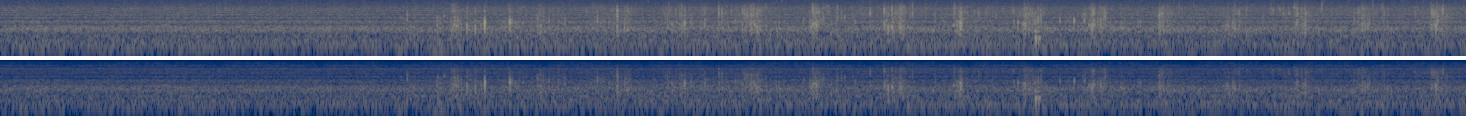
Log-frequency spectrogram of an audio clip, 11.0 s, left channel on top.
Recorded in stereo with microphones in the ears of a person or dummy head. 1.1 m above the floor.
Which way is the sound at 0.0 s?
75° left (ahead or behind).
